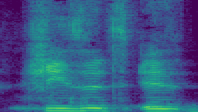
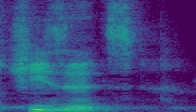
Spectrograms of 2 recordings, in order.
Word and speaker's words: Cheez-It: Cheez-Its doesn't have a Z at the end of it. It's Cheez-It. People just pronounce it plural as Cheez-Its.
